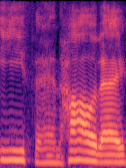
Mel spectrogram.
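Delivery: put-on whispering. Retelling filming a vlog in a quiet room: retelling a whisper. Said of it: "we have to whisper in that room".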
